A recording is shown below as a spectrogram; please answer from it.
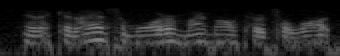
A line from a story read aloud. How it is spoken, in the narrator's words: Billy pleaded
